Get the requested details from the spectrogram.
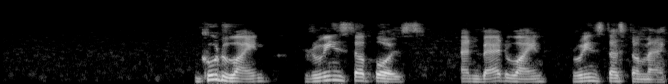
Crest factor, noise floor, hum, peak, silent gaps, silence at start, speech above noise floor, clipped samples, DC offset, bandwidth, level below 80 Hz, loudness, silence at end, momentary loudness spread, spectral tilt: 18 dB; -60 dBFS; none; -2 dBFS; none; 1.95 s; 42 dB; under 0.1%; under 0.1%; 7.8 kHz; -58 dBFS; -18 LUFS; 0.05 s; 13 LU; -4.5 dB/octave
